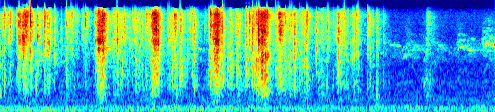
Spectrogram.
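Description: A foil wrapper crinkles and tears close by.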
